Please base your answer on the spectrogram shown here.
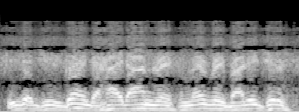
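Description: An actor playing an injured, shaken theatre assistant, halting and weak, in 1940s radio drama style. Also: male voice, medium pitch, fairly even intonation, a little mellow, close to an everyday voice. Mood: dazed, hurting. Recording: muffled old radio recording, faint noise.

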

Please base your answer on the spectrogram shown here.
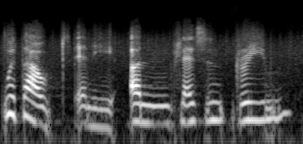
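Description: A woman's voice: mid-range voice, a little mellow. An actress playing a mature mother in a 1940s radio drama, gracious and insinuating with veiled menace. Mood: silky menace. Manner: deliberate, silky, insinuating. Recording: dull vintage radio recording.

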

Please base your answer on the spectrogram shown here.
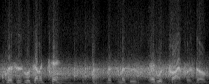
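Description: Authoritative male police captain played by an actor, medium pitch, dry and composed, muffled vintage radio drama. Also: expressive, normal speed, natural voice. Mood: dry, firm. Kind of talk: 1950s radio drama acting. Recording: very noisy muffled 1950s radio recording.

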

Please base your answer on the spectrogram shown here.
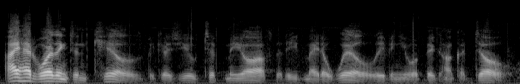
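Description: A low male voice, a smug American crime boss. He is blunt, menacing and self-satisfied, straight out of a 1940s radio crime drama. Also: fairly quick, a bit bright, no echo, poor audio. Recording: old 1940s radio recording.

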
